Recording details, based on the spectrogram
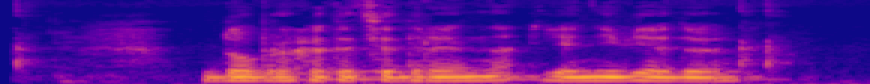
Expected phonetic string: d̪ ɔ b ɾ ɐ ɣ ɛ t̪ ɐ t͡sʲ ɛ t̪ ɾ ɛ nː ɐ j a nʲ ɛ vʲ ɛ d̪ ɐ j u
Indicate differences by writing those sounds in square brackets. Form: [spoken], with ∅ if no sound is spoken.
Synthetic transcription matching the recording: d̪ ɔ b ɾ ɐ ɣ ɛ t̪ ɐ t͡sʲ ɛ [d̪] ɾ ɛ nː ɐ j a nʲ ɛ vʲ ɛ d̪ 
